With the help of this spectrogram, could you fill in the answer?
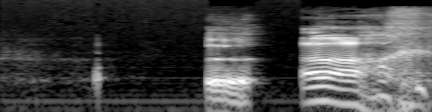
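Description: Two loud burps from a man in quick succession, the first short and the second longer and drawn out with a throaty, rumbling tone, after a brief quiet lead-in.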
